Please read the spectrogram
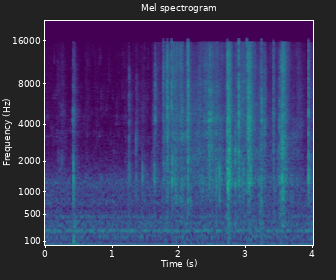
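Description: Foil Pokémon booster pack wrapper crinkling in the hands. It is quiet at first with a few light card clicks, and from about two seconds in there is a dense run of sharp crackles.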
